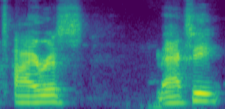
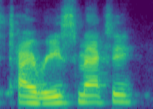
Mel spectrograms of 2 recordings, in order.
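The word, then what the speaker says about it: Tyrese Maxey: sure you know this it's not tight it's not Tyrus Maxi it's Tyrese Maxie you said my with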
